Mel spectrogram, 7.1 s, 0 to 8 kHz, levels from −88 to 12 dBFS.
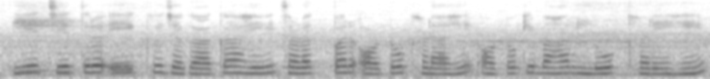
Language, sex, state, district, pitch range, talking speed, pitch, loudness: Hindi, female, Rajasthan, Nagaur, 210-245 Hz, 135 wpm, 225 Hz, -33 LUFS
